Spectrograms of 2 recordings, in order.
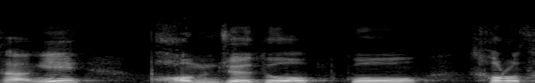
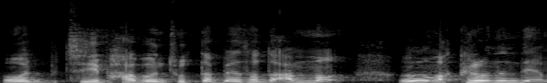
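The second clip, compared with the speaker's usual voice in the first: defiant talking back; 7 semitones higher than usual. Retold or imitated. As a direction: sulkily talk back to God like a cheeky kid. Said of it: "하나님한테 막, 응? 막 대드는 거예요".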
